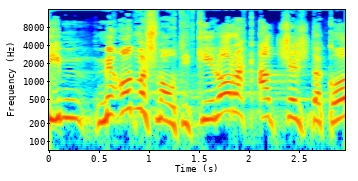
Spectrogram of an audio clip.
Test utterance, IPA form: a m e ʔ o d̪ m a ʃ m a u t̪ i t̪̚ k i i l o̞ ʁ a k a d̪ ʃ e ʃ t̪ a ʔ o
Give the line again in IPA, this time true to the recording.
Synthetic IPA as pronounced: i m e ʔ o d̪ m a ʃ m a u t̪ i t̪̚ k i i l o̞ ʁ a k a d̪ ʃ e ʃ d̪ a k o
